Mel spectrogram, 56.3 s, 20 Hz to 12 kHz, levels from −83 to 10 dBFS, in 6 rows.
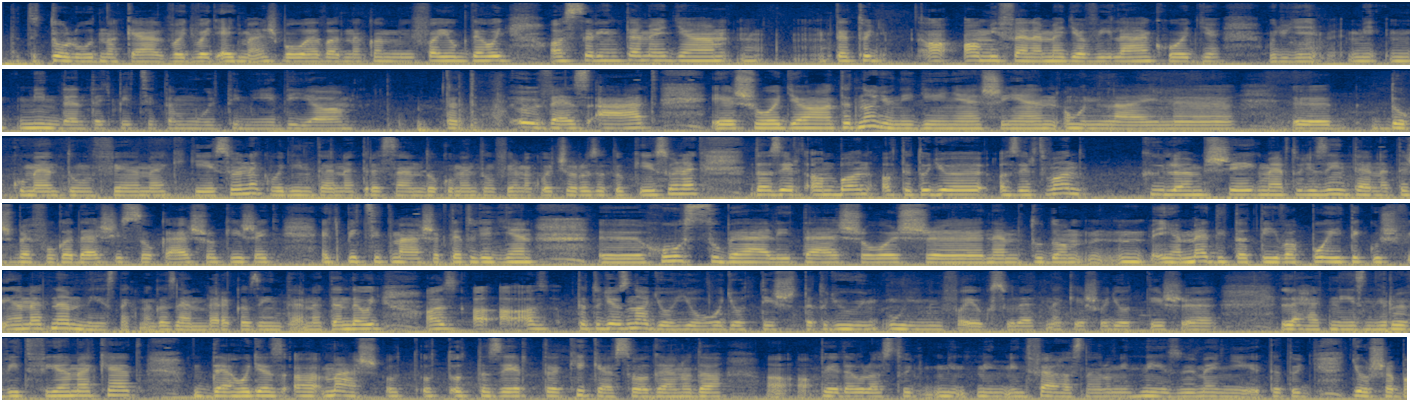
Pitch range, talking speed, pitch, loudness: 165-185 Hz, 160 wpm, 170 Hz, -15 LUFS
